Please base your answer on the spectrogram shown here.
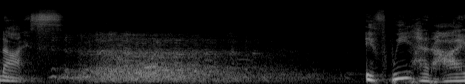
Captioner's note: audience laughs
